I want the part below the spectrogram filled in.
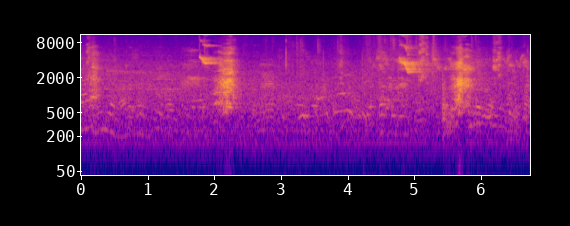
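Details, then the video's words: Blue-and-yellow macaw filmed at Belgrade Zoo, Serbia, in February 2022: loud, harsh, broadband squawks burst out around two, five and nearly six seconds, with people's voices murmuring in the background between calls. "Papagaj plavo-žuta ara│Blue-and-yellow Macaw│Ara ararauna"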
